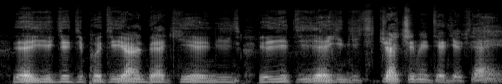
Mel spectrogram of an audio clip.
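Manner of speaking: put-on rough, gravelly voice. Describing how to stretch someone in a hold, gravelly Stu Hart impression. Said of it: "you're just giving more gravel".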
